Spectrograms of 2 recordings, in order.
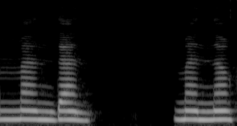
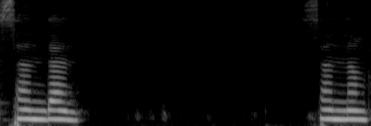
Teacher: n, m samitindən sonra dan-dən, nan-nən kimi tələffüz oluna bilir.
